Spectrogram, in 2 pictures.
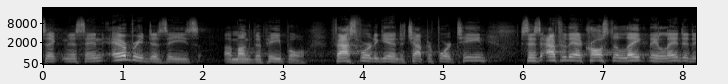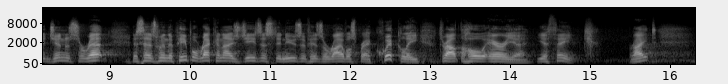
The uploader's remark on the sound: was recorded on Sunday, September 5th, 2021, during service at The Anchor Church in Rockport, Maine.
